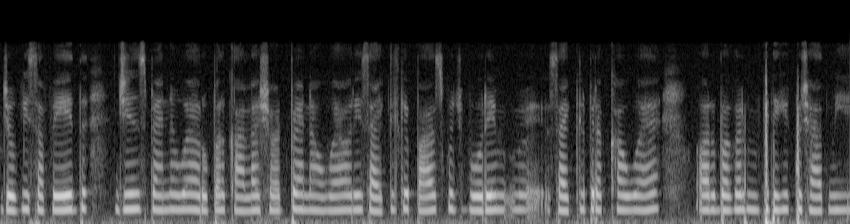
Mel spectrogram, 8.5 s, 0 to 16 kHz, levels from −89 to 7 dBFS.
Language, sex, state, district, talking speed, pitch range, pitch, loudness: Hindi, female, Uttar Pradesh, Jyotiba Phule Nagar, 240 wpm, 235-250 Hz, 240 Hz, -22 LUFS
